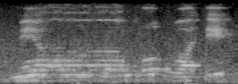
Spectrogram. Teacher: نون ساکن ہے اور نون ساکن کے بعد حروف اخفاء میں سے قاف ہے تو یہاں پہ اخفاء ہوگا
